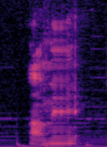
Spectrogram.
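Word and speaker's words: 飴: Ame. Ame, just like rain. Technically, there's a different inflection, but that is something I'm still working on myself.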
